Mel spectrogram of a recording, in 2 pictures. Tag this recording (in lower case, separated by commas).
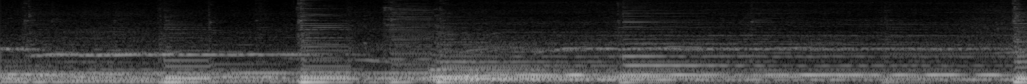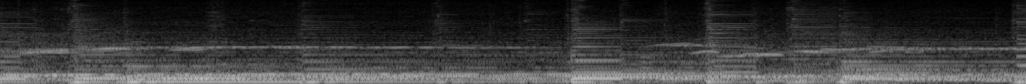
music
